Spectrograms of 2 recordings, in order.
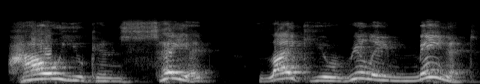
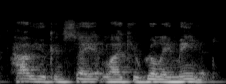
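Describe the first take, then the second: First: Slow, committed, each word pressed; really mean it. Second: Quick, soft, rushed through; throwaway mumble. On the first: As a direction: say it like you truly mean it. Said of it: "you focus on how you can say it like you really mean it". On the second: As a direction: toss it off without meaning it. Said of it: "See the difference?". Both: Shown as a demonstration.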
